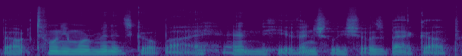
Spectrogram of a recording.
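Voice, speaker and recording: Here is a man talking. His pace is moderate. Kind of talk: soft-spoken ASMR scary storytelling. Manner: soft-spoken, casual, slightly awkward.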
